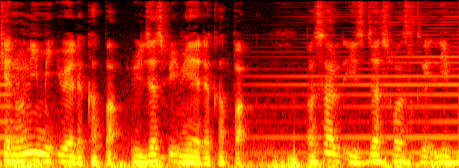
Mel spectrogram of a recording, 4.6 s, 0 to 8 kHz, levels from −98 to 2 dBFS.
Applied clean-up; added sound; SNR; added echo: none; Bowed string instrument; 19 dB; none.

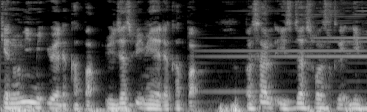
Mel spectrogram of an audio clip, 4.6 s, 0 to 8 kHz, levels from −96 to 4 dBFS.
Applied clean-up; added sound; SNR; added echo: classical method log-MMSE.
